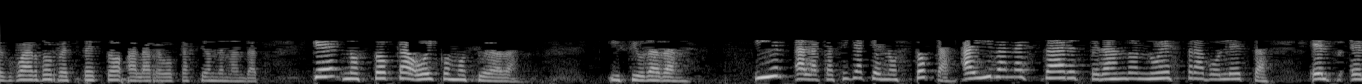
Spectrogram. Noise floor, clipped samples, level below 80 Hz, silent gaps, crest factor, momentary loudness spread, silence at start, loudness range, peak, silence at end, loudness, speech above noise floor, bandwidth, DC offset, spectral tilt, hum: -55 dBFS; under 0.1%; -66 dBFS; none; 22 dB; 11 LU; 0 s; 3 LU; -4 dBFS; 0 s; -26 LUFS; 30 dB; 3.2 kHz; under 0.1%; -4.5 dB/octave; none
